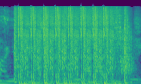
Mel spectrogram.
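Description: Machine-gun sound effect dropped into a DJ remix: a rapid-fire burst of noisy shots lasting nearly two seconds, cutting in as the beat stops just after the start. The music comes back in near the end.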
